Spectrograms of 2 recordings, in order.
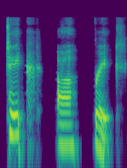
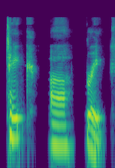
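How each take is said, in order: The two takes are said the same way.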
